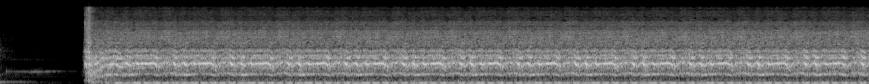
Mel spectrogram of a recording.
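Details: Alfa Romeo Milano (75) project car: steady even cranking drone that never fires; fuel pump not running, only about six volts reaching it, so no fuel delivery.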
